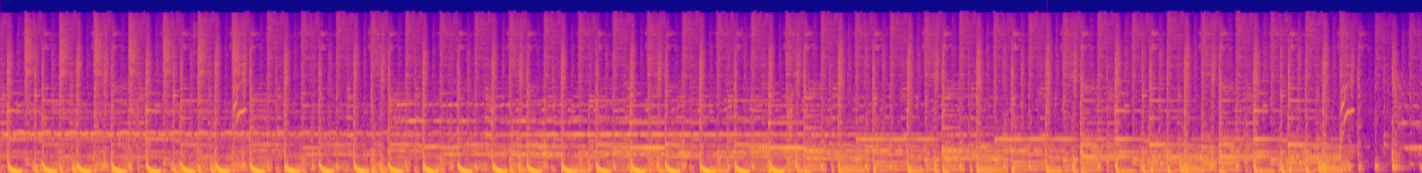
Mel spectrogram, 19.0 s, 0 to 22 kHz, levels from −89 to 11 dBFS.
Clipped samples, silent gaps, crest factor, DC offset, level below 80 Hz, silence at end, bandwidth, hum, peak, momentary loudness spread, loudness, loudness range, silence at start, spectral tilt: under 0.1%; none; 10 dB; under 0.1%; -14 dBFS; 0 s; 17 kHz; none; 0 dBFS; 3 LU; -11 LUFS; 2 LU; 0 s; -5 dB/octave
